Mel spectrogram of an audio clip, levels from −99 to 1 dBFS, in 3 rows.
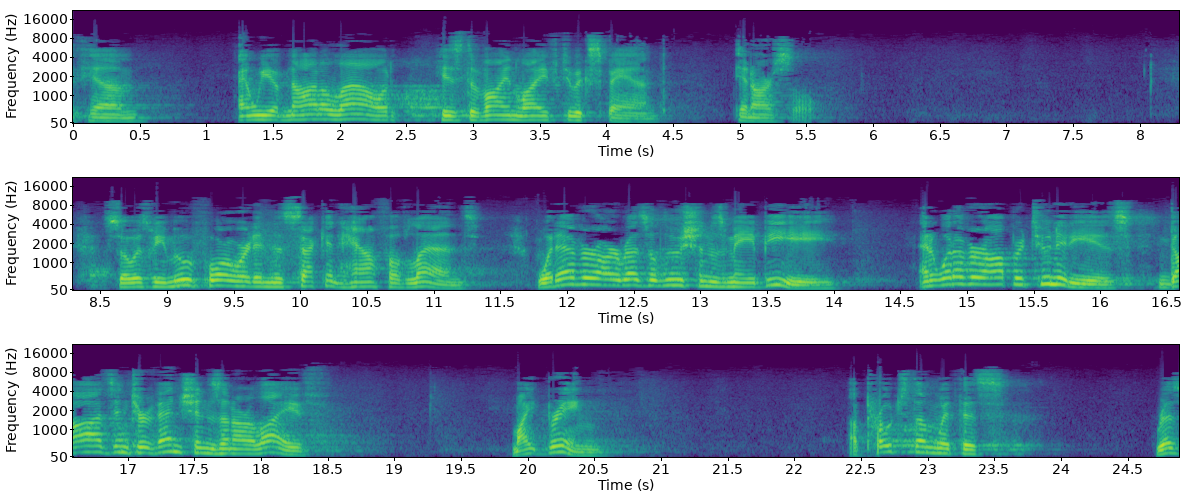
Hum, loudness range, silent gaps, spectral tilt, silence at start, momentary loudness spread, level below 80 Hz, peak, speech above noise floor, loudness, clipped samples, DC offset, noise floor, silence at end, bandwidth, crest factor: none; 8 LU; none; -4.5 dB/octave; 0 s; 13 LU; -72 dBFS; -2 dBFS; 46 dB; -19 LUFS; under 0.1%; under 0.1%; -65 dBFS; 0 s; 10.5 kHz; 18 dB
